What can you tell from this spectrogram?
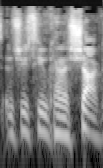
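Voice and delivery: ordinary delivery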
